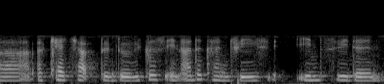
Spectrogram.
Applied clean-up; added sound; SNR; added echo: neural separator model SepFormer DNS4.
